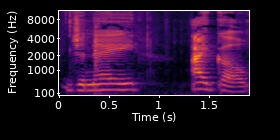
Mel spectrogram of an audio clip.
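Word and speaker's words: Jhené Aiko: So yesterday I posted a video with Jhene, Aiko.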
